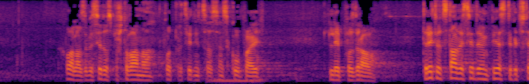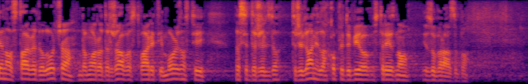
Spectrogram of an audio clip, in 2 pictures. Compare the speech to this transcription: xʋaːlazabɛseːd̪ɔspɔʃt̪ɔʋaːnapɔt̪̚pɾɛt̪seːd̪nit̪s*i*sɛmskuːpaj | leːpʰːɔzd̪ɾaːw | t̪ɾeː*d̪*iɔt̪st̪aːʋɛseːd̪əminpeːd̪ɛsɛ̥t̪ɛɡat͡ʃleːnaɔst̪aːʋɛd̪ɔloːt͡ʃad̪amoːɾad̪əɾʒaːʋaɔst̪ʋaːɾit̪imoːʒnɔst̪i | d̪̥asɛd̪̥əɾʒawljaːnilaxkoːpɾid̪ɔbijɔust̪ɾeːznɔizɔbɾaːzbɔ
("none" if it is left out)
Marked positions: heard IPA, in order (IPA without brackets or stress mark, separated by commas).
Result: a, t̪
